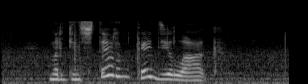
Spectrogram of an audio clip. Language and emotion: Russian, positive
